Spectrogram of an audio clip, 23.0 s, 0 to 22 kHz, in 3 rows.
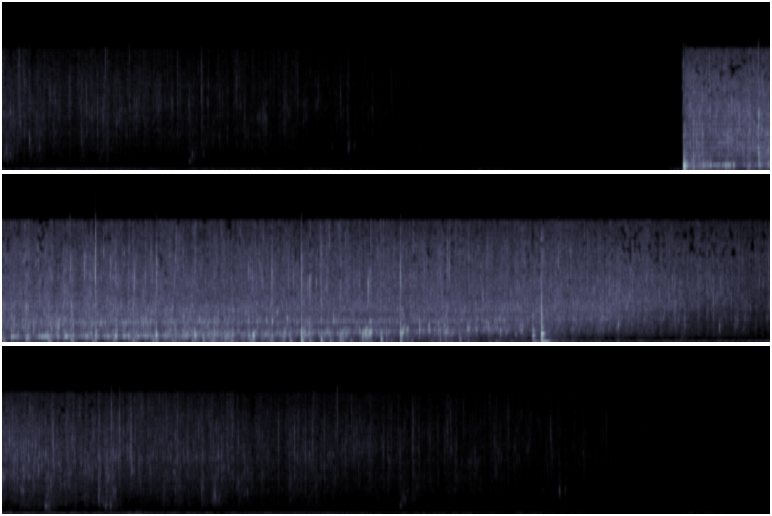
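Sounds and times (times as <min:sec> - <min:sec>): cola pouring into a glass: 0:06.8 - 0:14.0
carbonation fizzing and popping: 0:06.8 - 0:21.1.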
